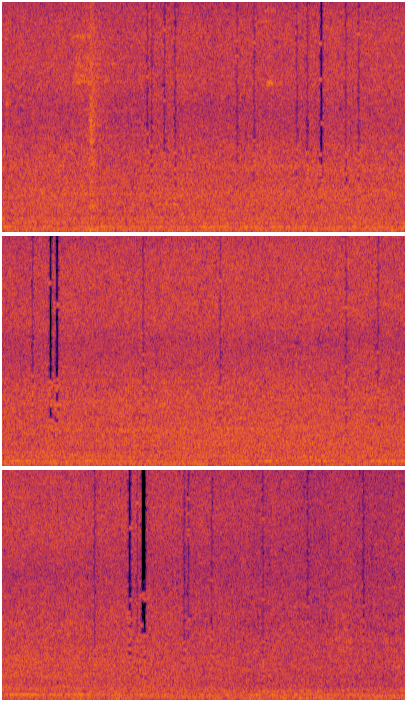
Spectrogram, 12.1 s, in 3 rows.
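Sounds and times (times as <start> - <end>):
train coaches rolling: 0.0 - 12.0.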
